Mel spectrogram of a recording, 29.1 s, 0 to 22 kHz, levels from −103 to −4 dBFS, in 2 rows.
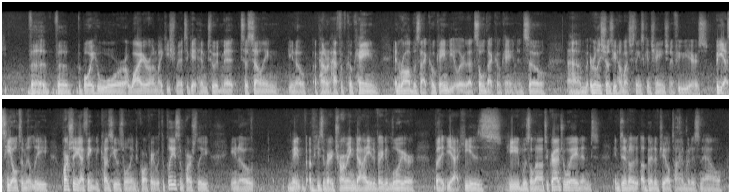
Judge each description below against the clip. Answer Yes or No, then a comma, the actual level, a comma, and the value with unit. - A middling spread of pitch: No, narrow, 2.3 semitones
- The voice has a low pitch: Yes, very low, 90 Hz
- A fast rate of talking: Yes, fast, 220 wpm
